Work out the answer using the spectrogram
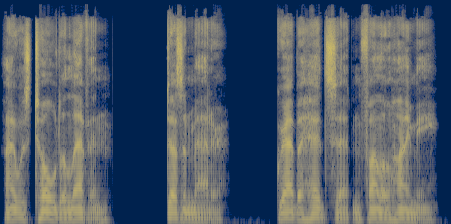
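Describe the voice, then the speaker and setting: Man doing a gruff, dismissive restaurant manager. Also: extremely low pitch, very animated, normal speed, no room sound, studio quality, full character voice. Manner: curt and mocking.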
